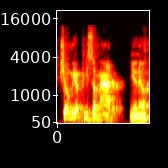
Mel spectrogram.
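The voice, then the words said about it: Imitation of David L. Schindler. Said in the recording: “That was a pretty good imitation of David L. Schindler”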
